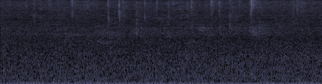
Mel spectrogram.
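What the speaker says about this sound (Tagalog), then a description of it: "Ang lakas ng ulan dito guys, Hong Kong guys." Steady, dense heavy rain in Hong Kong hissing without pause, with occasional patters of drops landing nearby; no voices.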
